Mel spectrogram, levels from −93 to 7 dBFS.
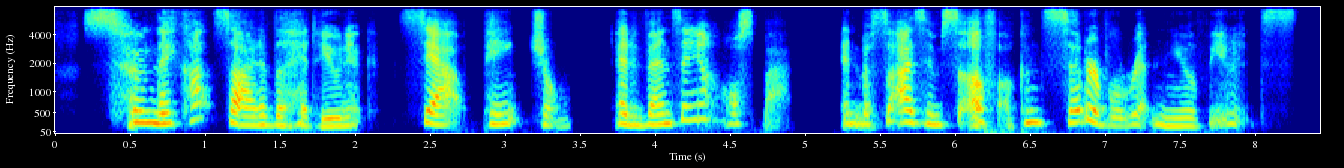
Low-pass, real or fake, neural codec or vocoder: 7.2 kHz; fake; codec, 16 kHz in and 24 kHz out, 0.4 kbps, LongCat-Audio-Codec, fine tuned four codebook decoder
